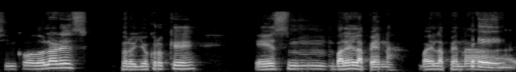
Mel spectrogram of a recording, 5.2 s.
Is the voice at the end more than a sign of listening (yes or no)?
no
